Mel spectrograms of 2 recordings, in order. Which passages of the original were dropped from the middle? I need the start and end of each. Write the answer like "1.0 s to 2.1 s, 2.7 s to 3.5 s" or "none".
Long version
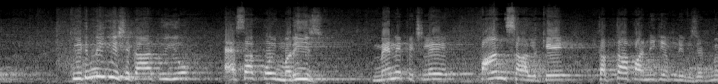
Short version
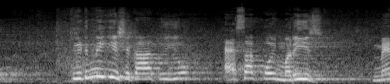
none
